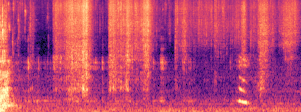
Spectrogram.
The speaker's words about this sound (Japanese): これで水を入れたらいいんですね。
